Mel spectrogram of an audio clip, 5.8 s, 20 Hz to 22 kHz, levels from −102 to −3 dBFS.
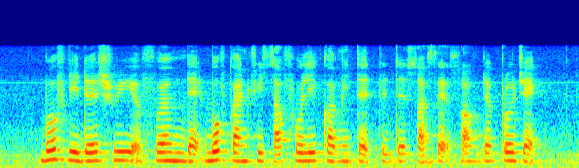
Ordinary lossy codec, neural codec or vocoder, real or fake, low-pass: none; none; real; 7.2 kHz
